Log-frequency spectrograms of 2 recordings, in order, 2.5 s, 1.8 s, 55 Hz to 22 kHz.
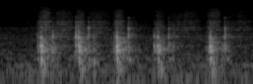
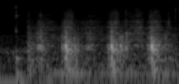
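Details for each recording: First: BMW K75 motorcycle after spline lube with Honda Moly 60 grease on splines and final drive: rear wheel turning with soft regular ticks and light brake rubbing, much quieter, no hard metallic clanking from driveshaft or final drive. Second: BMW K75 motorcycle after lubing the clutch and final drive splines with Honda Moly 60: soft scraping swish about twice a second as the rear wheel turns, the brake pad lightly rubbing the rotor; shaft now quieter, no hard metallic clanking.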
